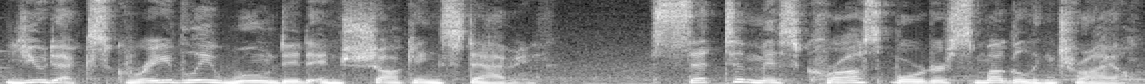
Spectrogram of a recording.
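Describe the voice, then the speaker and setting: A man playing a level-headed, dryly wry young man in a video game, speaking in a measured, matter-of-fact way. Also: fairly high pitch, noisy background, natural voice. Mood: musing, dry. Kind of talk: English video game voice acting. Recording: game music behind. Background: game music.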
